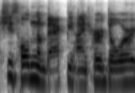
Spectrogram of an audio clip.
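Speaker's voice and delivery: ordinary delivery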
